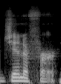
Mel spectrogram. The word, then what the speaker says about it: Ginnifer: I think we pronounce it Jennifer. – Jennifer Goodwin. – G-I-N-N-I-F-E-R. Goodwin.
